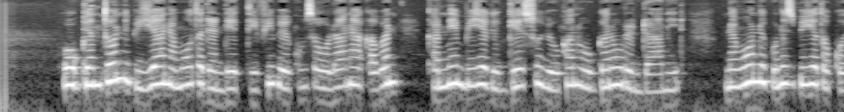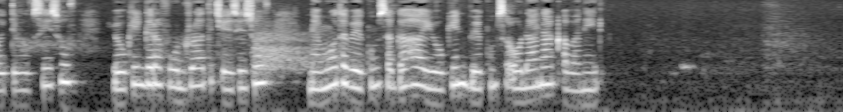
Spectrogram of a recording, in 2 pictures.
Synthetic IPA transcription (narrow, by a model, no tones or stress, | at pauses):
hoɡːɐnt̪o̞ːnːɪbɪjːaːnɐmo̞ːt̪ɐd̪ɐnd̪e̞ːt̪ːiːfɪbe̞ːkʊmsɐɔlaːnaːkʼɐbɐŋ | kɐnːe̞ːnbɪjːɐɡɛɡːe̞ːsːuːjo̞ːkaːnhoːɡːɐnuːd̪ɐnd̪ɐʔɐniːᶑɐ̥ | nɐmo̞ːnːɪkʊnɪs̬bɪjːɐt̪ɔkːɔɪt̪ːɪfʊksiːsuːf | jo̞ːkiːŋɡɐɾɐfuːld̪ʊɾaːt̪ːɪt͡ʃʼe̞ːsɪsuːfnɐmo̞ːt̪ɐbe̞ːkʊmsɐɡɐɦaːjo̞ːkiːnbe̞ːkʊmsɐɔlaːnaːkʼɐbɐniːᶑɐ̥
